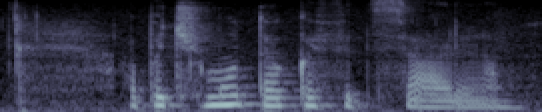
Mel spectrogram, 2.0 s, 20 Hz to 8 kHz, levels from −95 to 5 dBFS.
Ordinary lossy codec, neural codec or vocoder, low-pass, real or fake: none; none; none; real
